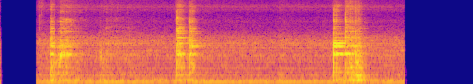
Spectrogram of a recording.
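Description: A metal skimmer scrapes and stirs through thick food in a pot.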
